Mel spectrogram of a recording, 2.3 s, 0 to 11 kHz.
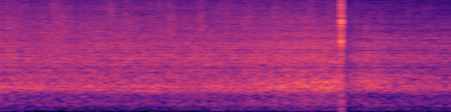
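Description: Steady ballpark crowd noise, then one sharp pop near the end as a 99 mph four-seam fastball hits the catcher's mitt.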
